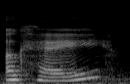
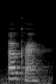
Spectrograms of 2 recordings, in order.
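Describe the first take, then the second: First: It is said in a questioning tone. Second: It is said in a firm, closed tone. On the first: The speaker is asking a question. "question mark" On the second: The speaker is not open to suggestions. "very closed response"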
